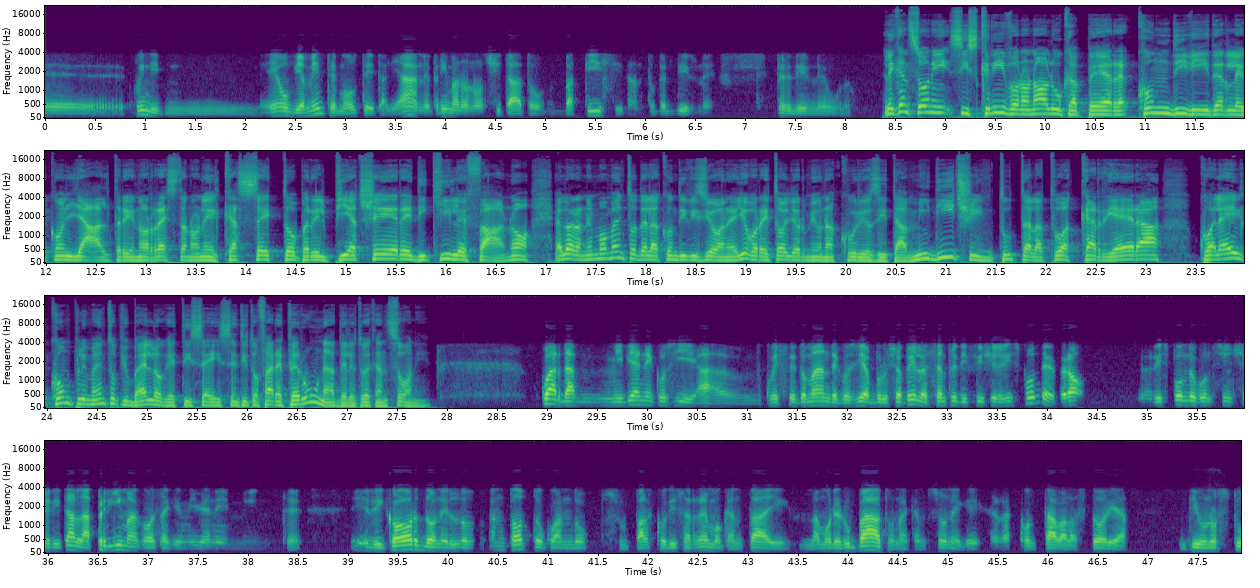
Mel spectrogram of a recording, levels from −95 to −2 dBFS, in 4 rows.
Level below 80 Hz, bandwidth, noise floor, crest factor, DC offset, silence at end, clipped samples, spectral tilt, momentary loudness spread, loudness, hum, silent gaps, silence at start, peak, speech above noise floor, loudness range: -46 dBFS; over 20 kHz; -56 dBFS; 20 dB; under 0.1%; 0 s; under 0.1%; -5 dB/octave; 16 LU; -23 LUFS; none; none; 0 s; -4 dBFS; 33 dB; 9 LU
